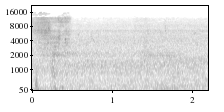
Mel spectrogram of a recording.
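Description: Wind rumbling on the microphone, with a brief hiss right at the start.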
